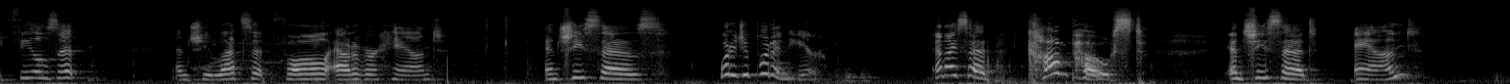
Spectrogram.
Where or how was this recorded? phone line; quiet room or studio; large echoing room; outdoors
large echoing room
